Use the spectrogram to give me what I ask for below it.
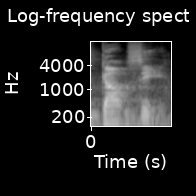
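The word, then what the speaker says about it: Glatze: but it's not beef the word is godzi it's a German word and it's spelled g-l-a-t-z-e what do you think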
